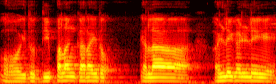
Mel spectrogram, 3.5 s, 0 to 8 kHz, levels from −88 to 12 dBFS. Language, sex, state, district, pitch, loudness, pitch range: Kannada, male, Karnataka, Chamarajanagar, 125 Hz, -15 LUFS, 115-135 Hz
